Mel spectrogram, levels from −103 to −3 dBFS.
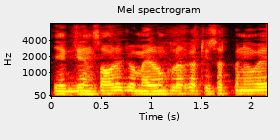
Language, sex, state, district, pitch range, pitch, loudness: Hindi, male, Bihar, Darbhanga, 120-125 Hz, 125 Hz, -25 LUFS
